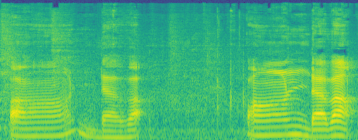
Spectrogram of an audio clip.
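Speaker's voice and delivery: పాండవ, పాండవ with the ం as a retroflex ణ, very slow; retroflex n in pandava. Shown as a demonstration. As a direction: drag out పాండవ with a clear ణ before డ. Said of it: "అణ రావాలి ఇక్కడ". (పాండవ లో ణ స్పష్టంగా, నెమ్మదిగా పలకండి)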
